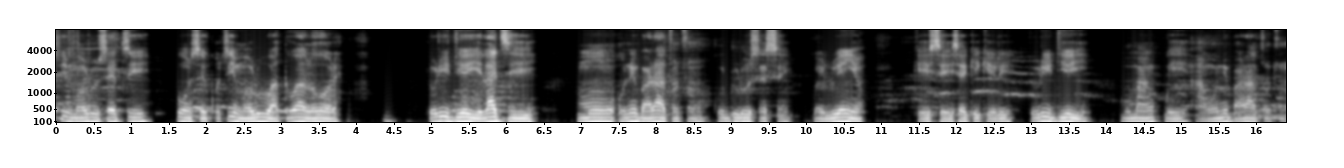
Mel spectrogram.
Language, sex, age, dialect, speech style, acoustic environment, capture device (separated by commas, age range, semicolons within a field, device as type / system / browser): Yoruba, male, 25-34, Nigeria - Ibadan, happy; nervous; anxious; excited, people talking; nature; music; traffic; construction, mobile / Linux / Chrome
